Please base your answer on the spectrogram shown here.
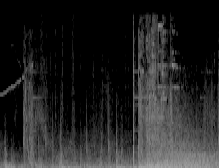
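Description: Rapid bursts of gunfire from the video game Control, a dense volley of shots that grows louder and heavier in its second half, with no talk over it.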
